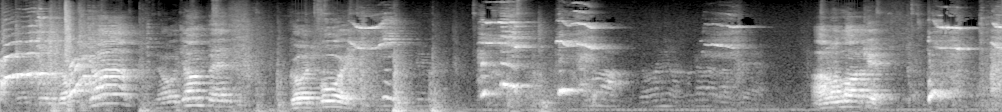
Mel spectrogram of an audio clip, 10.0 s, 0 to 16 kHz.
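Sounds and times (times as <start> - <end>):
dog whining: 3.4 - 4.2, 4.8 - 6.4, 7.0 - 7.7, 9.2 - 10.0.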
